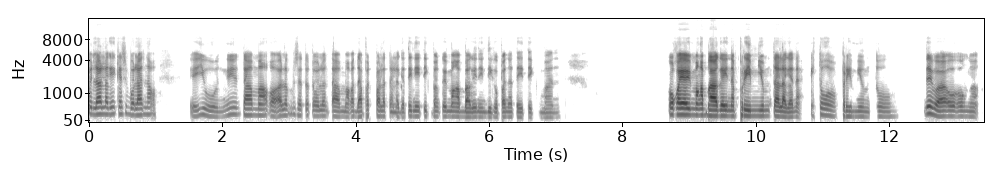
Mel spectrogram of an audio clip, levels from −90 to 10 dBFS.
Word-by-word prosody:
ilalagay 205 Hz, +1 st, 0 dB
kasi 210 Hz, +2 st, -8 dB
wala 185 Hz, -2 st, -3 dB
na 200 Hz, 0 st, -10 dB, 0.6 s
eh, 150 Hz, +5 st, -8 dB
'yon, 145 Hz, -7 st, -12 dB
ngayon 195 Hz, +6 st, -9 dB
tama 180 Hz, -1 st, -1 dB
ka. 155 Hz, -, -7 dB
Alam 175 Hz, 0 st, -5 dB
mo, -, -, -20 dB
sa 170 Hz, -, -11 dB
totoo 160 Hz, -2 st, -12 dB
lang 160 Hz, 0 st, -11 dB
tama 140 Hz, -1 st, -7 dB
ko -, -, -5 dB
dapat 145 Hz, +1 st, -7 dB
pala 150 Hz, 0 st, -7 dB
talaga 130 Hz, -1 st, -11 dB
tinitikman 150 Hz, 0 st, -8 dB
ko 145 Hz, -, -6 dB
'yong 145 Hz, 0 st, -6 dB
mga 135 Hz, -, -4 dB
bagay 130 Hz, 0 st, -3 dB
na 130 Hz, -, -9 dB
hindi 130 Hz, 0 st, -10 dB
ko 130 Hz, -, -11 dB
pa 135 Hz, -, -4 dB
natitikman. 125 Hz, -2 st, -12 dB, 1.7 s
O 195 Hz, 0 st, 0 dB
kaya 190 Hz, 0 st, +12 dB
yung 185 Hz, -1 st, +4 dB
mga 180 Hz, -, +3 dB
bagay 160 Hz, 0 st, +10 dB
na 155 Hz, -, -1 dB
premium 160 Hz, -1 st, 0 dB
talaga 140 Hz, -3 st, +2 dB
na 135 Hz, -, -8 dB, 0.2 s
eto 170 Hz, -6 st, -9 dB
premium 140 Hz, -2 st, -7 dB
'to. 140 Hz, -1 st, -14 dB, 0.4 s
Di 220 Hz, -1 st, +2 dB
ba, 150 Hz, -3 st, +1 dB
oo 150 Hz, -1 st, -6 dB
nga. 140 Hz, -, -10 dB
150 Hz, 200 wpm, -25 LUFS, 140-180 Hz, 1.7 s, kaya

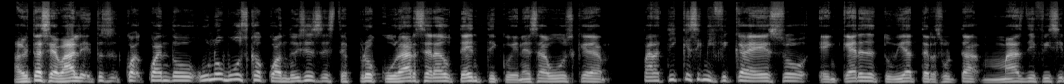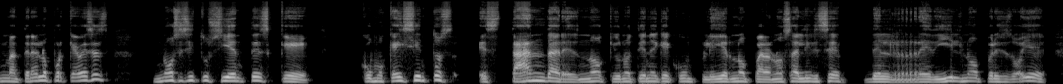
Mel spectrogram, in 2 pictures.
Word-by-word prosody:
Ahorita 135 Hz, +10 st, +6 dB
se -, -, +9 dB
vale, 150 Hz, +3 st, +8 dB
entonces, 155 Hz, -4 st, -5 dB
cua 185 Hz, -1 st, 0 dB
cuando 185 Hz, -1 st, +2 dB
uno 220 Hz, +6 st, +1 dB
busca, 205 Hz, -1 st, +1 dB
o, -, -, -5 dB
cuando 145 Hz, -2 st, +1 dB
dices, 170 Hz, -1 st, +1 dB
este, 140 Hz, -3 st, -4 dB
procurar 145 Hz, +2 st, +2 dB
ser 165 Hz, -1 st, +3 dB
auténtico 160 Hz, -7 st, +1 dB
y -, -, 0 dB
en 105 Hz, -, -2 dB
esa 130 Hz, +3 st, 0 dB
búsqueda, 135 Hz, -2 st, -1 dB, 0.3 s
¿para 175 Hz, 0 st, 0 dB
ti 220 Hz, -2 st, -4 dB
qué 225 Hz, +1 st, -3 dB
significa 185 Hz, -5 st, +1 dB
eso? 155 Hz, 0 st, +1 dB
¿En 120 Hz, -1 st, -3 dB
qué 140 Hz, +3 st, +1 dB
áreas 165 Hz, +2 st, +3 dB
de 160 Hz, -, +1 dB
tu 125 Hz, -2 st, -7 dB
vida 145 Hz, +3 st, +1 dB
te 135 Hz, -, -3 dB
resulta 125 Hz, +2 st, -4 dB
más 120 Hz, +6 st, -1 dB
difícil 140 Hz, +1 st, -4 dB
mantenerlo? 145 Hz, +6 st, -2 dB
Porque 165 Hz, -3 st, -7 dB
a 170 Hz, -, -3 dB
veces, 205 Hz, +1 st, -3 dB, 0.4 s
no 170 Hz, +8 st, -2 dB
sé 165 Hz, -, 0 dB
si 185 Hz, +1 st, -1 dB
tú 185 Hz, +1 st, -5 dB
sientes 165 Hz, -1 st, 0 dB
que, 130 Hz, -7 st, -2 dB, 0.5 s
como 140 Hz, -1 st, -4 dB
que 155 Hz, -, -3 dB
hay 170 Hz, -, +2 dB
ciertos 195 Hz, -, +1 dB, 0.2 s
estándares, 145 Hz, -4 st, +1 dB
¿no?, 140 Hz, +5 st, -4 dB
que 130 Hz, -, -6 dB
uno 135 Hz, +1 st, -4 dB
tiene 140 Hz, -1 st, -3 dB
que 140 Hz, -2 st, -3 dB
cumplir, 130 Hz, -1 st, -3 dB
¿no?, 135 Hz, -1 st, -3 dB
para 115 Hz, -2 st, 0 dB
no 125 Hz, +2 st, -3 dB
salirse 140 Hz, -1 st, -1 dB, 0.2 s
del 120 Hz, -1 st, -2 dB
redil, 120 Hz, +7 st, -2 dB
¿no? 150 Hz, -2 st, -7 dB
Pero 135 Hz, -1 st, -3 dB
dices, 125 Hz, -1 st, -8 dB
oye, 145 Hz, -, -4 dB
145 Hz, 185 wpm, -24 LUFS, 130-170 Hz, 0.5 s, se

